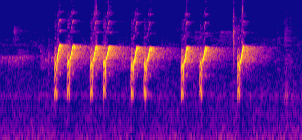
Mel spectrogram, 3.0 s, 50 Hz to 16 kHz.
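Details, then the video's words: Bulbul song duel with a resident territory holder, recorded in February 2021: a series of sharp, bright, paired notes repeated quickly and fairly evenly over about two seconds. "เสียงนกดอกแตงEp.30 คืนถิ่นเก่า!!ดวลเพลงเบิ้ลกับเจ้าถิ่น"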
